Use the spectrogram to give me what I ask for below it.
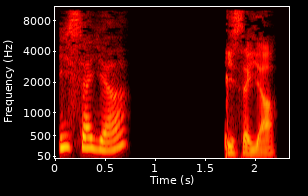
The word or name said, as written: isaïa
